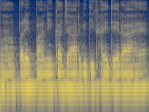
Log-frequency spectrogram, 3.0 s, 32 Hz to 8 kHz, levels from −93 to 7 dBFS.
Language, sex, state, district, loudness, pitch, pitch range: Hindi, male, Jharkhand, Ranchi, -14 LUFS, 110 Hz, 105-110 Hz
